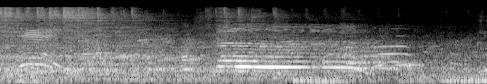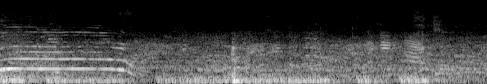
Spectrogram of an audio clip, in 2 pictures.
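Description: A rock band plays loudly through amplifiers.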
